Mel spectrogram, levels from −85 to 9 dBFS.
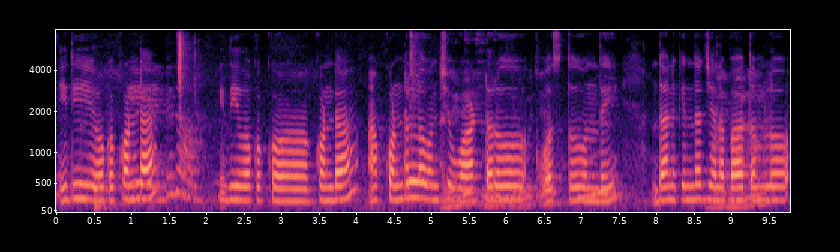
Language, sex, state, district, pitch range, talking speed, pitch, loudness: Telugu, female, Andhra Pradesh, Manyam, 215-235 Hz, 100 wpm, 220 Hz, -15 LUFS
